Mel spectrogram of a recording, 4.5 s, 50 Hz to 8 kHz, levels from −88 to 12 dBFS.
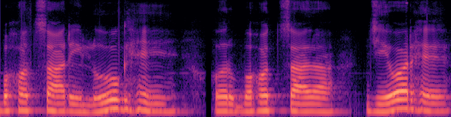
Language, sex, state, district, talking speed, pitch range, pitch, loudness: Hindi, male, Jharkhand, Deoghar, 120 wpm, 145-160 Hz, 150 Hz, -17 LUFS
